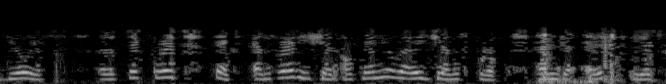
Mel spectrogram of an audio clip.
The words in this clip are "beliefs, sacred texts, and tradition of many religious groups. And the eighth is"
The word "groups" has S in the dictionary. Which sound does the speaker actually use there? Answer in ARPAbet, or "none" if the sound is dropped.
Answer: none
